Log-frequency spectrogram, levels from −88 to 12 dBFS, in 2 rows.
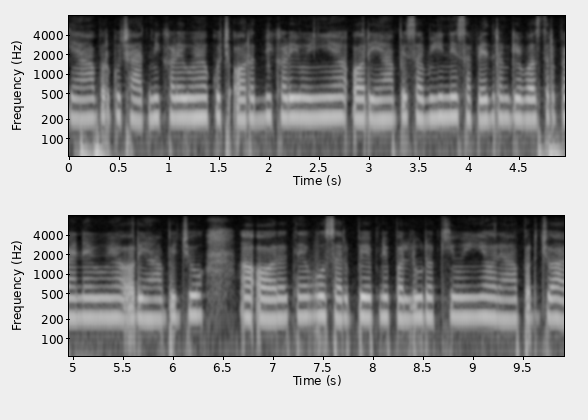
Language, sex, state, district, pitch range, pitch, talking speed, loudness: Hindi, female, Chhattisgarh, Sukma, 210-220 Hz, 215 Hz, 280 wpm, -19 LUFS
